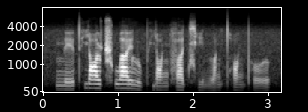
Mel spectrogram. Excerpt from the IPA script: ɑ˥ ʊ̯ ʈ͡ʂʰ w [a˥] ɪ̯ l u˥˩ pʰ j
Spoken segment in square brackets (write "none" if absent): a˥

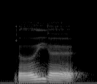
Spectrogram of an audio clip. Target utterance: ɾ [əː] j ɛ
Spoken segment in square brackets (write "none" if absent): əː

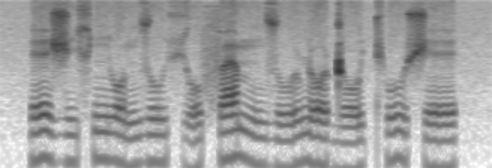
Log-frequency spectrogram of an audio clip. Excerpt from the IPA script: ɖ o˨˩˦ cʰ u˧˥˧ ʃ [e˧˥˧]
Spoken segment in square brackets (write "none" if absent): e˧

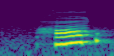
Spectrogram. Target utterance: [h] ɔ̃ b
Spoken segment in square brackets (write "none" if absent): h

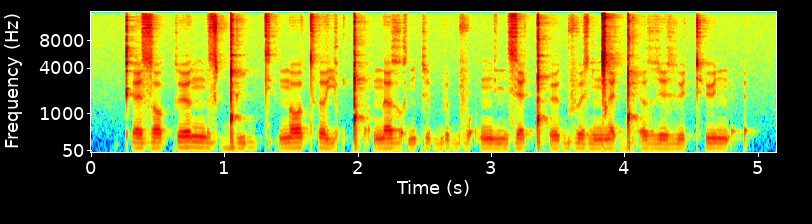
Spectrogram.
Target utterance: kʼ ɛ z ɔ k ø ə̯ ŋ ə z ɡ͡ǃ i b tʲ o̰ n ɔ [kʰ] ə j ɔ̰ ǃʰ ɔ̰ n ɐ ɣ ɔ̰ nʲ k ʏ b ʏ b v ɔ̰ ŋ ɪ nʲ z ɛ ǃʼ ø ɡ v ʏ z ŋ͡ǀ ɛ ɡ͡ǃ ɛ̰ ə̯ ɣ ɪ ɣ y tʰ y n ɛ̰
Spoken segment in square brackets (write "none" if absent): tʰ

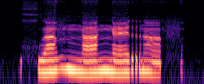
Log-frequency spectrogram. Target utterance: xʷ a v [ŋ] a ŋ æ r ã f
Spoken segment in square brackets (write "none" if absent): ŋ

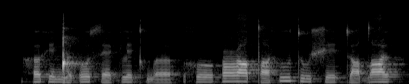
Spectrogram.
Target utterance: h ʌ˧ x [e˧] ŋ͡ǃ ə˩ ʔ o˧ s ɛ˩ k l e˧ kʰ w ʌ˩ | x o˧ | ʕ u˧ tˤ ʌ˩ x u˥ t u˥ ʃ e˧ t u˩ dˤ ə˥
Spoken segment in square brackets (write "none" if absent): e˧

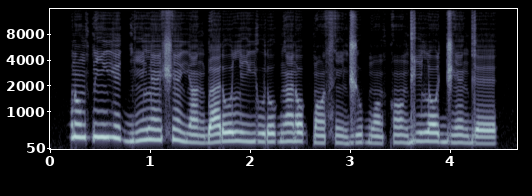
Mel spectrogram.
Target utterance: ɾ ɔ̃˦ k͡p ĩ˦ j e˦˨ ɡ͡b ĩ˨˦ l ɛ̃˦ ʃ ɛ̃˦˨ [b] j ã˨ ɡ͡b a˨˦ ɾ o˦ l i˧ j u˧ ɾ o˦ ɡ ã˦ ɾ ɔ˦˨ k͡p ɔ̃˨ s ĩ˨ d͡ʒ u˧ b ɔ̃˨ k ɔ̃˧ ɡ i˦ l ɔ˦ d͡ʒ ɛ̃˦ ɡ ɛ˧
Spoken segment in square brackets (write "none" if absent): none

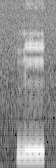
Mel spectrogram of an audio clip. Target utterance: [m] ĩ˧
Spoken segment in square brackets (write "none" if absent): m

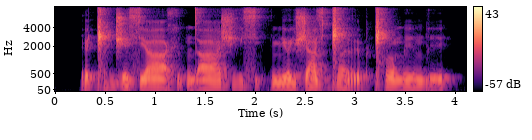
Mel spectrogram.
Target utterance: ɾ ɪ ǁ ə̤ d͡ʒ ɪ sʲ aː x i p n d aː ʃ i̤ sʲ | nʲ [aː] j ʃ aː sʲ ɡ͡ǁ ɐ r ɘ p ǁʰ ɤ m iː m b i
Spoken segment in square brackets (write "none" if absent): əː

